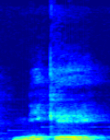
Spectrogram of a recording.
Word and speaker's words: Nike: now located in france fun fact about that though nikkei is spelt nike if you think that's a coincidence you are completely wrong nikkei is the goddess of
